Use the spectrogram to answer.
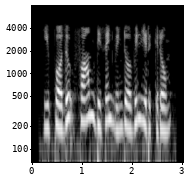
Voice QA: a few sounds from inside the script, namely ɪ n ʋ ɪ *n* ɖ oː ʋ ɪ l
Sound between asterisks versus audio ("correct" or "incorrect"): incorrect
